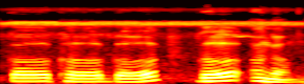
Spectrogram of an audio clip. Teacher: क वर्ग का उच्चारण स्थान जो है वो कंठ से होता है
